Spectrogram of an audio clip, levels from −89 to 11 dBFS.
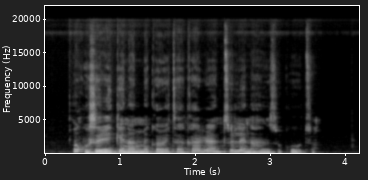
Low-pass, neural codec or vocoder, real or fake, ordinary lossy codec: none; vocoder, 48 kHz, 128 mel bands, Vocos; fake; none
